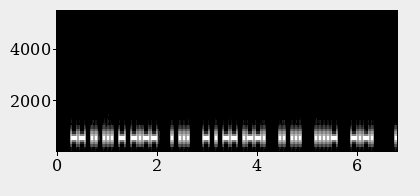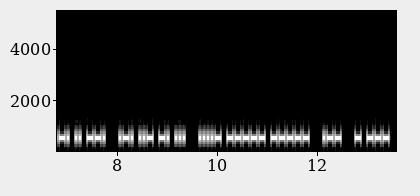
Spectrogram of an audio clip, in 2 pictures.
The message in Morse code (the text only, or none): MISTY ES TEMP IS 4 C RIG RUNS 400 W TO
